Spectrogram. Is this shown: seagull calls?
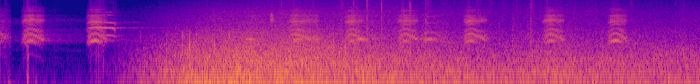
yes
